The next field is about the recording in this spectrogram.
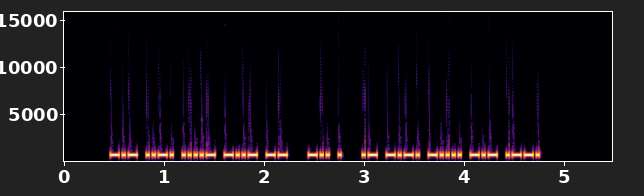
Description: Morse code, heard as a keyed tone, about 40 wpm, 700 Hz. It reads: KF4XM DE AC6KP
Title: USA Callsign DE Callsign - 5 Characters - 40wpm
